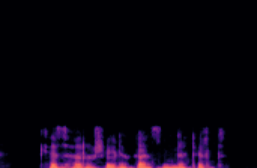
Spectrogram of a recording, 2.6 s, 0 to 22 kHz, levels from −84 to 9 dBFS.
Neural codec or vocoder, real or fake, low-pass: codec, 16 kHz, 4 kbps, FreqCodec, smaller model; fake; 5.4 kHz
